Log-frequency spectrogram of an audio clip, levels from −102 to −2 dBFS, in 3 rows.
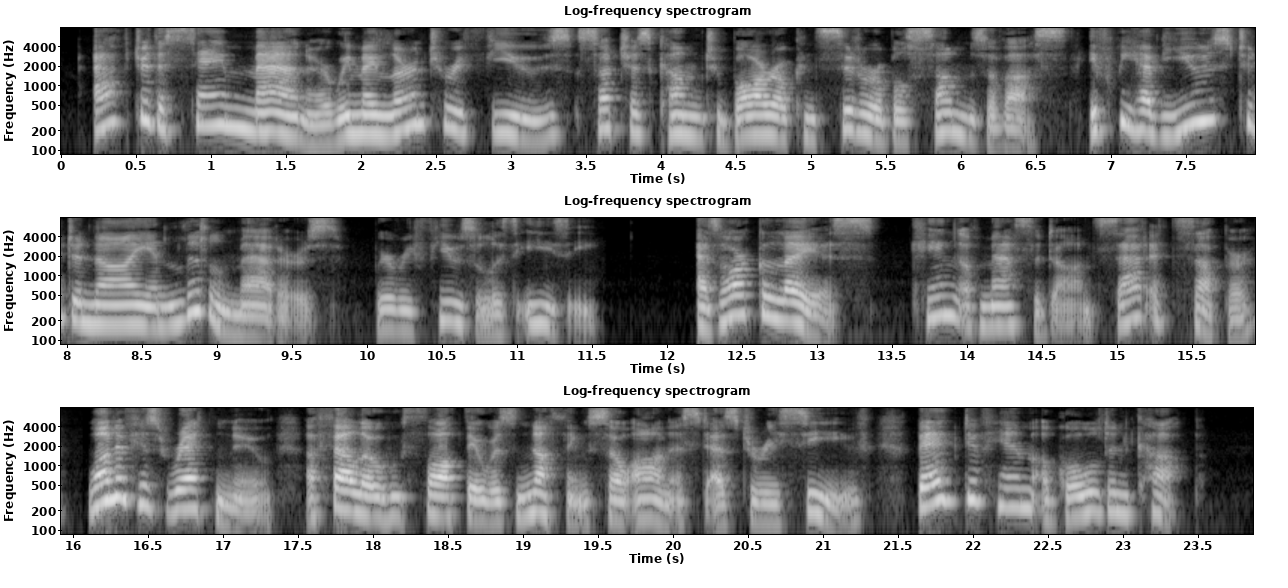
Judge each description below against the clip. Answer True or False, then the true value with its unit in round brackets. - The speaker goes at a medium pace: True (160 wpm)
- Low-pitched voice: False (180 Hz)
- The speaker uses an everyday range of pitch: False (5.7 semitones)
